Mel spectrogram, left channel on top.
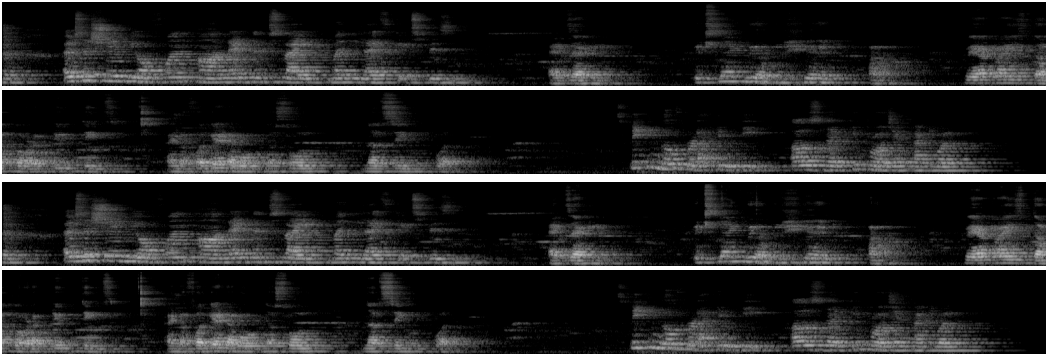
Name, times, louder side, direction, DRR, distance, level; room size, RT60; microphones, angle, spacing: voice 1, 0.0-4.6 16.7-18.0 18.3-20.0, equal, 20° left, -6 dB, 0.9 m, -31 dB
voice 2, 5.4-6.1 6.9-8.3 8.7-9.0 9.6-11.4 12.1-13.5 14.0-15.0 15.5-15.6, right 2 dB, 65° right, -3 dB, 0.6 m, -30 dB
3.4 x 2.5 x 4.2 m, 1.0 s
head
